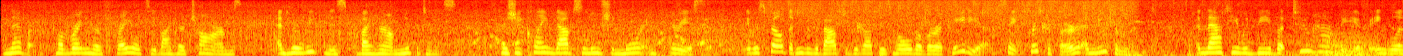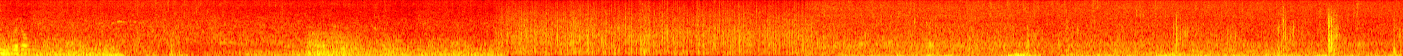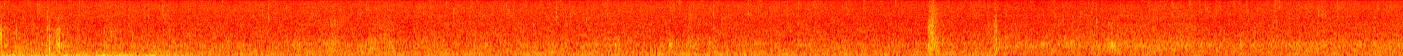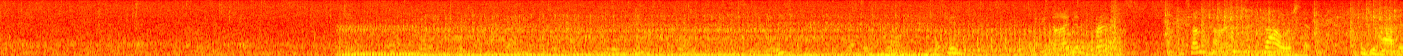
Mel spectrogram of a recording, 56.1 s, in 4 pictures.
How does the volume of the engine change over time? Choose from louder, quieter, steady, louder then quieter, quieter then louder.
steady.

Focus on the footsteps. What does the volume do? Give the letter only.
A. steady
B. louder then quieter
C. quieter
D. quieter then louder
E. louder
B.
